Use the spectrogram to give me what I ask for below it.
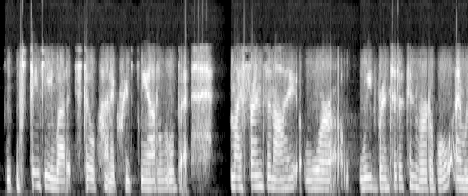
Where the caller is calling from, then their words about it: North Carolina, United States; I'm calling from North Carolina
